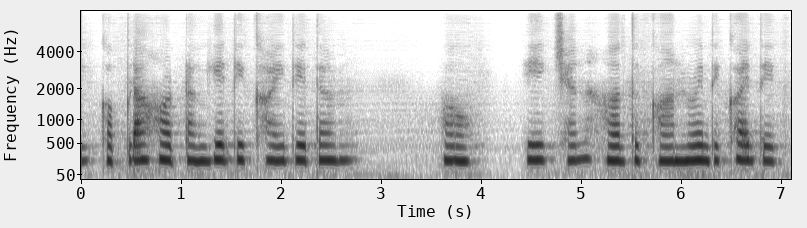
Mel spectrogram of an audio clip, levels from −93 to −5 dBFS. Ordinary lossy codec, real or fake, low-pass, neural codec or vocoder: none; fake; none; codec, 16 kHz, about 1 kbps, DyCAST, with the encoder's durations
